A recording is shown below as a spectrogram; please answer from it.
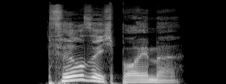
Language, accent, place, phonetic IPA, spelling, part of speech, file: German, Germany, Berlin, [ˈp͡fɪʁzɪçˌbɔɪ̯mə], Pfirsichbäume, noun, De-Pfirsichbäume.ogg
- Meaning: nominative/accusative/genitive plural of Pfirsichbaum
